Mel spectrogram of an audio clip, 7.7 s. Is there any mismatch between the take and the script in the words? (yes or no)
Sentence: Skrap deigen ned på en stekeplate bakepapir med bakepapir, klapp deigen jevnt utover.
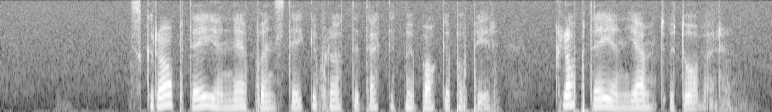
yes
